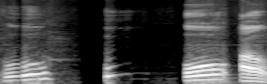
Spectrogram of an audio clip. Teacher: आपका जो होंठ होंगे वो कैसे हो जाएंगे? आपके गोल हो जाएंगे, व्रत की तरह हो जाएंगे। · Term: व्रतमुखी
